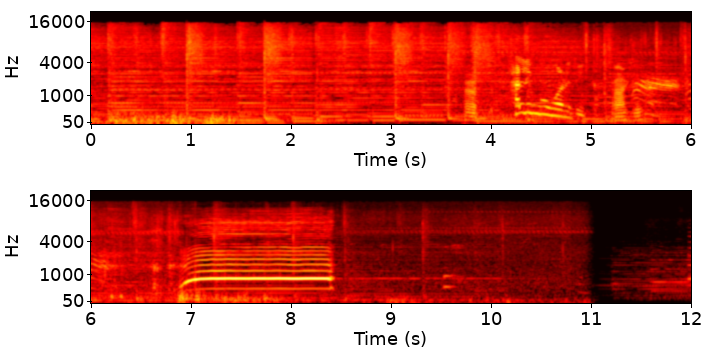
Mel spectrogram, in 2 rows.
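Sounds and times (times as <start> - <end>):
man calling loudly: 3.8 - 8.4.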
